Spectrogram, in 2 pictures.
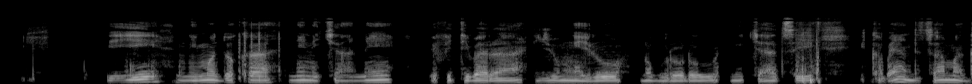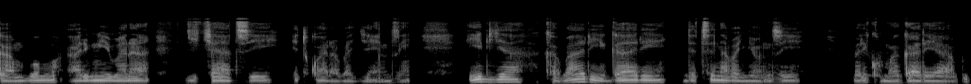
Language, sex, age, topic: Kinyarwanda, male, 25-35, government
